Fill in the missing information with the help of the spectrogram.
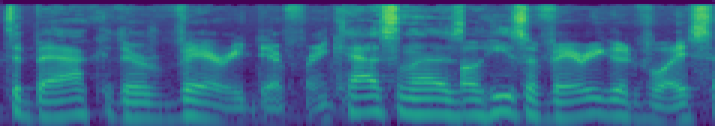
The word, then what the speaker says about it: Castellaneta: Dan Castellaneta. Did I pronounce that right? – Castellaneta, I believe, is understand.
